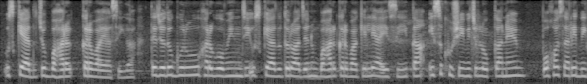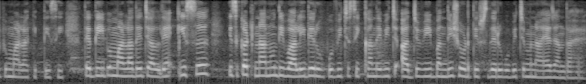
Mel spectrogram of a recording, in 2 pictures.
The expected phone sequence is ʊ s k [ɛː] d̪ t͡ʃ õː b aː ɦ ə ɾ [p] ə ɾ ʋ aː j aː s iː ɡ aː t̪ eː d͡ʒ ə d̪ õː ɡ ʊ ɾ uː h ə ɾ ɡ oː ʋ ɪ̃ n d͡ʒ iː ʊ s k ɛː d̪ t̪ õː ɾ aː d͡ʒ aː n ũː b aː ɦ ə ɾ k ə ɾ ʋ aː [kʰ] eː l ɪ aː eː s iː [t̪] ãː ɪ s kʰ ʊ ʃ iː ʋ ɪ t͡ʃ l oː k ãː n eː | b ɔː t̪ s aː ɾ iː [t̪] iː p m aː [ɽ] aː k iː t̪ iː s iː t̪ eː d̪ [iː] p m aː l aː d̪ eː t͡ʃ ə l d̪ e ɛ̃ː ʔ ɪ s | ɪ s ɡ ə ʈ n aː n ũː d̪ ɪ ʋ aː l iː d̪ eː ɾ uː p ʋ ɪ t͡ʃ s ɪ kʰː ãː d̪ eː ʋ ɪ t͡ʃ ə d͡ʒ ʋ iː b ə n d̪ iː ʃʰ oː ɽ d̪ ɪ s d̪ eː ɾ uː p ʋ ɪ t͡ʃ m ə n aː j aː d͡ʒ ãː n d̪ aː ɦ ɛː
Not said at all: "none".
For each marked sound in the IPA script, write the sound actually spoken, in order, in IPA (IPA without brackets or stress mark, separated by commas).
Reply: ɛː, k, k, t̪, d̪, l, iː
